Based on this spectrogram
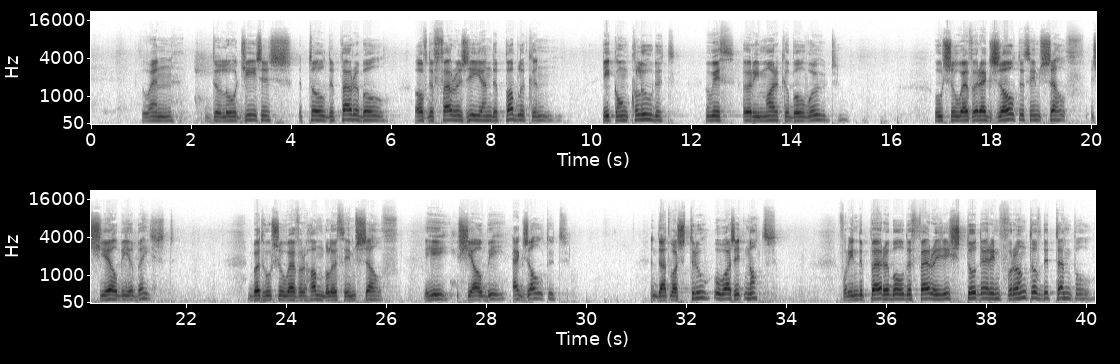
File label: Sermon; jesus mercy to one taken with palsy 3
